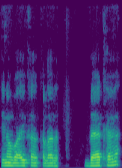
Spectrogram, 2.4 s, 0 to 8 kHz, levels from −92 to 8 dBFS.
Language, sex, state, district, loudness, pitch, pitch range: Hindi, male, Jharkhand, Deoghar, -16 LUFS, 130 Hz, 130-135 Hz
